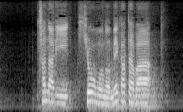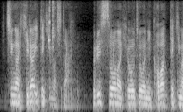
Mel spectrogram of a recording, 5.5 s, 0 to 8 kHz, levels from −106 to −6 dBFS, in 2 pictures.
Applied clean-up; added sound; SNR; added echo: neural mask model RNNoise.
